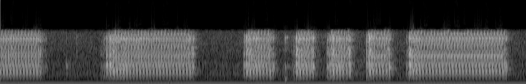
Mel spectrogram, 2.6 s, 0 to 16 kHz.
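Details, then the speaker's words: 1940s Decca DP16 78 RPM record player, single 70L7 tube amp with no preamp, after replacing defective capacitors, resistors and power cord; volume up, clip lead on audio input. Strong buzzy hum comes through in clean bursts, so the amp passes signal normally. "as you can hear we're passing a signal and a pretty stout signal to be a little one tube"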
